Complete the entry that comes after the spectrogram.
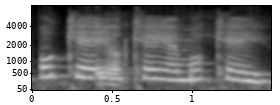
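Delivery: high, teary mock reply while crying; mock tearful. Answering the kind stranger in the metro, high and tearful. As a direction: imitate her tearful brave answer. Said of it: "E chorando, né?".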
